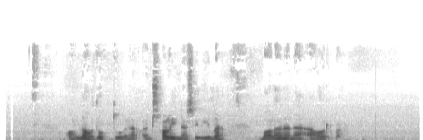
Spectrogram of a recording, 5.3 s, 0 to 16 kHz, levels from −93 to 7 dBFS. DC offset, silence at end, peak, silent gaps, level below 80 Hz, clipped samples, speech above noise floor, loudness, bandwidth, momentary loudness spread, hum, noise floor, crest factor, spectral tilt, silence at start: under 0.1%; 1 s; -6 dBFS; none; -56 dBFS; under 0.1%; 30 dB; -28 LUFS; 11.5 kHz; 11 LU; none; -58 dBFS; 24 dB; -7 dB/octave; 0.4 s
